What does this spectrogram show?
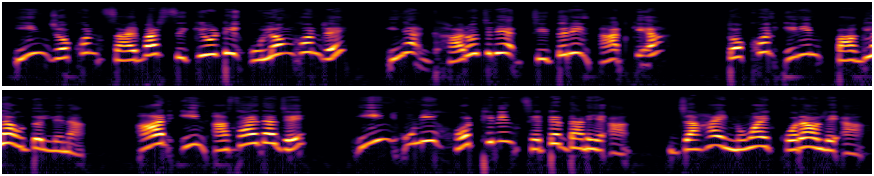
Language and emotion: Santali, angry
